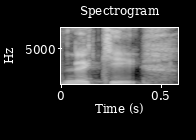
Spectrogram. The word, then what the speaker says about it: Nikki: I was going to say, there's a great, my name is Nicole, but as a kid, I was Nikki, spelled the same way, N-I-K-K-I.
